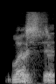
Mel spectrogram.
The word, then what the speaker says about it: Leicester: Leicester City, I believe is how you say it. – Leicester.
